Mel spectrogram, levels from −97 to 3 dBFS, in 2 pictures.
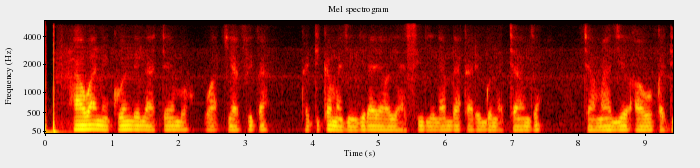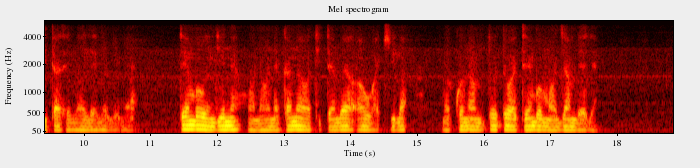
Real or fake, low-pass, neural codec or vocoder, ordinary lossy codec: fake; 5.4 kHz; codec, 16 kHz in and 24 kHz out, 1 kbps, XY-Tokenizer; AAC, 32 kbps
